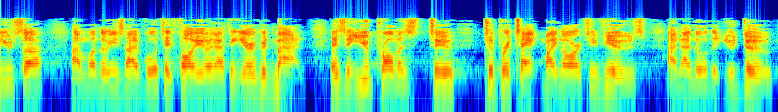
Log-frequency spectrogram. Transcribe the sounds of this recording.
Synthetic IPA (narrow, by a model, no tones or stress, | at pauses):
jɨsəə̃nwʌ̃nðəɹizə̃naɪvoʊɾɨd̥fə˞jɨɨ̃naɪθɪ̃ŋkjə˞ɨɡʊd̚mæ̃nɪzðɨt͡ʃɨpʰɹ̥ɑmɨstʰɨ | tʰɨpʰɹ̥ɨtʰɛk̚t̚maɪnɔɹɨɾivjʉz̥ʔə̰̃naɪnoʊðɨt͡ʃɨdɨ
